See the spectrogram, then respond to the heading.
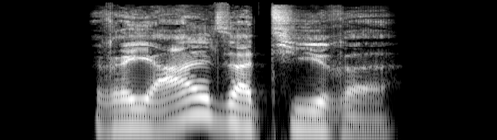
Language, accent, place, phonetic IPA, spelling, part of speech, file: German, Germany, Berlin, [ʁeˈaːlzaˌtiːʁə], Realsatire, noun, De-Realsatire.ogg
- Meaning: A real-life event that is unintentionally so exaggerated and ridiculous that is perceived as satire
